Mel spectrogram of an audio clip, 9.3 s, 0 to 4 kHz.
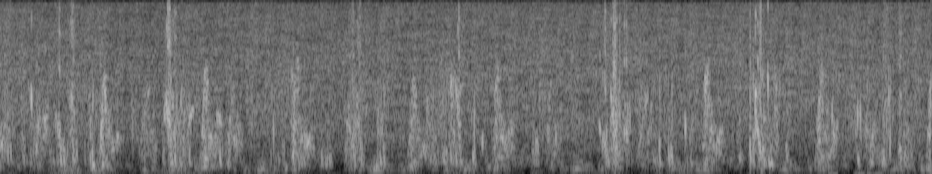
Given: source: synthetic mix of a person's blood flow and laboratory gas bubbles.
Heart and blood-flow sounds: Doppler ultrasound of blood flow; precordium
0.00-0.49 s: bubbles
0.51-1.00 s: bubbles
1.32-1.37 s: bubbles
1.43-1.52 s: bubbles
1.62-1.97 s: bubbles
2.17-2.35 s: bubbles
2.69-3.35 s: bubbles
3.48-3.71 s: bubbles
3.76-3.91 s: bubbles
4.24-4.88 s: bubbles
5.31-5.47 s: bubbles
5.99-6.35 s: bubbles
6.41-6.51 s: bubbles
6.54-6.97 s: bubbles
7.28-7.93 s: bubbles
8.29-8.39 s: bubbles
8.54-8.96 s: bubbles
8.99-9.18 s: bubbles
From the record:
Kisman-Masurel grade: 343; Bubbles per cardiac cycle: rolling drumbeat, 9 or more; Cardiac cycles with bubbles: 100%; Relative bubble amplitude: loud (0.450 to 0.775); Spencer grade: 3 (all of the cardiac periods contain showers or single bubble signals, but not dominating or overriding the cardiac motion signals); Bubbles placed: only in the low amplitude regions of the cardiac cycle

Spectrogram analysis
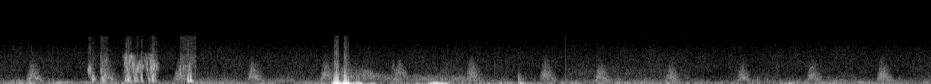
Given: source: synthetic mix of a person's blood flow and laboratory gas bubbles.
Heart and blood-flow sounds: Doppler ultrasound of blood flow; subclavian vein
0.88-0.98 s: bubbles
1.00-1.09 s: bubbles
1.23-1.59 s: bubbles
1.80-1.96 s: bubbles
From the record:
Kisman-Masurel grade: 213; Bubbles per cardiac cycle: several, 3 to 8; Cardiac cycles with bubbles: 1 to 10%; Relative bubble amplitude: loud (0.450 to 0.775); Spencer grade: 1 (occasional bubble signal discernible with the cardiac motion signal, with majority of cardiac periods free of bubbles); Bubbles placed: anywhere in the cardiac cycle

